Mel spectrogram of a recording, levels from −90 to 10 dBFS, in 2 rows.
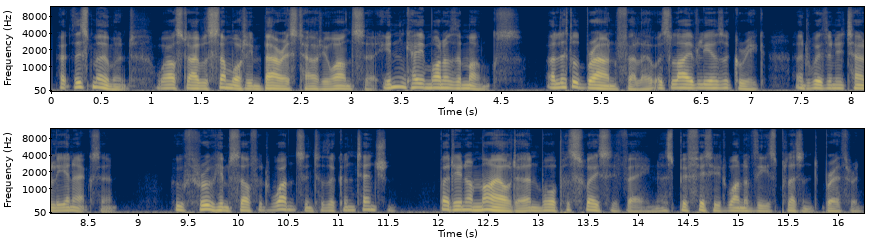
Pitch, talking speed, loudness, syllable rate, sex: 120 Hz, 200 wpm, -20 LUFS, 5.8 syllables/s, male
